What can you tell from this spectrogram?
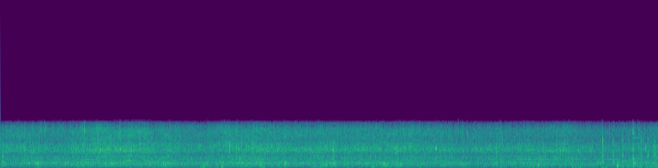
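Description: Fast river water rushing and splashing around an inflatable raft, a steady wash with many small splashes.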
